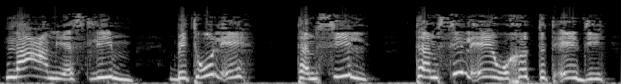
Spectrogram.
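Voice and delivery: furious woman confronting him; angry outburst. A narrator's reading. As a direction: demand answers, outraged. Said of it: "وزيزي بعصبية راحت له".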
